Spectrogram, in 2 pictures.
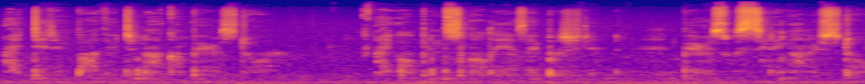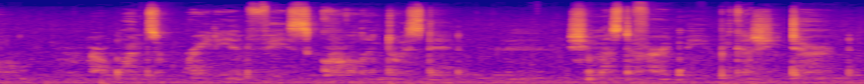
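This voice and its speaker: A woman narrating a horror story as ASMR in a breathy, unvoiced whisper, with hushed, deliberate delivery. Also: rough recording.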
